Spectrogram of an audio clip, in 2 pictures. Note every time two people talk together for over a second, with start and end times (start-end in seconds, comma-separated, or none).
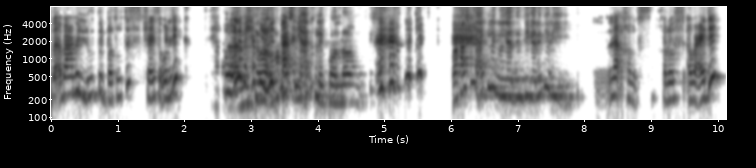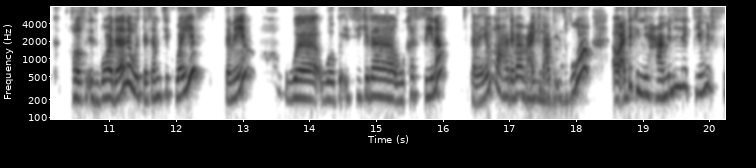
2.6-3.9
